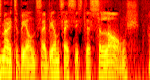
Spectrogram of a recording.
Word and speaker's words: Solange: Yeah, Solange.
